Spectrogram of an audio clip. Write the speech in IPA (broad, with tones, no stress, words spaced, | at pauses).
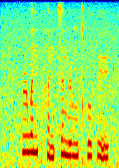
ɻwə˦npʰə̰˨˩n t͡sə˥˨nɻʊ˨˦ŋkʰu˨˦ py̰˨˩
